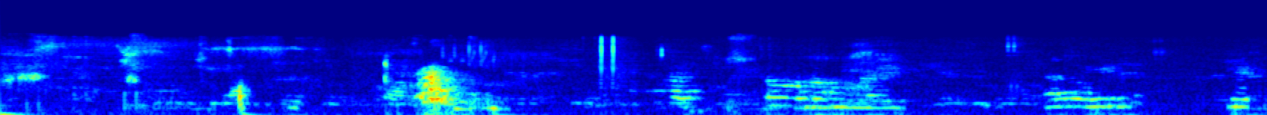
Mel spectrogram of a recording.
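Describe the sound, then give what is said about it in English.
A dog barks a few times, short sharp yelps with a whimper among them, mixed in with people talking in the background. “I apologize sorry for something in the barking as well.”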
